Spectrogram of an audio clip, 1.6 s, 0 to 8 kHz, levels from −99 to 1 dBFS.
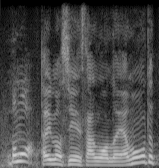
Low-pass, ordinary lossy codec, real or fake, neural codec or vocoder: none; none; fake; codec, 16 kHz, 2 kbps, X-Codec, HuBERT features, trained on LibriSpeech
